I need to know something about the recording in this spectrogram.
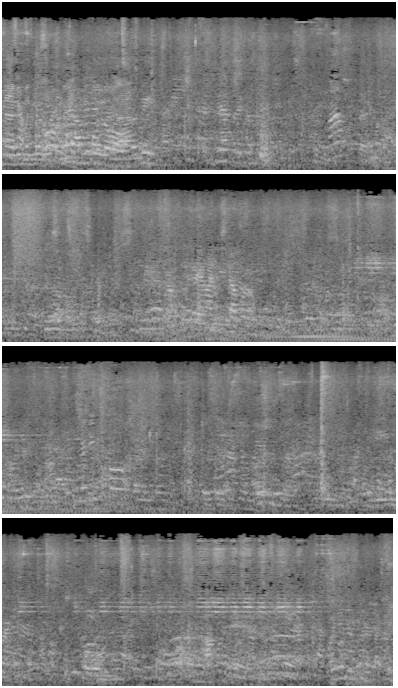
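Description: A crowd of men and women chatter close by.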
